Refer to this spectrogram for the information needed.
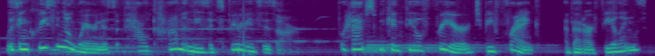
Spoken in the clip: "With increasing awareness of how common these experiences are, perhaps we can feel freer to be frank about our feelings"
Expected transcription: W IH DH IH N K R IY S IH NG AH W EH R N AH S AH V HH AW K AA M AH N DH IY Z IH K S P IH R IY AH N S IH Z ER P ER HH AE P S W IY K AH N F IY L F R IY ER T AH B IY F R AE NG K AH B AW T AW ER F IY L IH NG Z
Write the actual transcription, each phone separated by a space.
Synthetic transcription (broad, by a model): W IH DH IH N K R IY S IH NG AH W EH R N AH S AH V HH AW K AA M AH N DH IY Z IH K S P IH R IY AH N S IH Z ER P ER HH AE P S W IY K AH N F IY L F R IY ER T AH B IY F R AE NG K AH B AW T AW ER F IY L IH NG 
